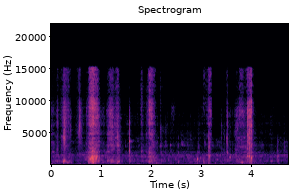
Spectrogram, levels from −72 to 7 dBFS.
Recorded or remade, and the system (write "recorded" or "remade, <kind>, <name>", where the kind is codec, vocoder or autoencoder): remade, codec, SNAC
